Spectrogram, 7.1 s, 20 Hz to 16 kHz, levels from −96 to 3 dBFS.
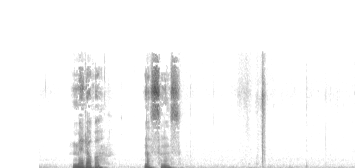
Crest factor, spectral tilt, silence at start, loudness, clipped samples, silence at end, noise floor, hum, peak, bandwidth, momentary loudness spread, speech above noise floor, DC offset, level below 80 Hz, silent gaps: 26 dB; -3.5 dB/octave; 1.45 s; -36 LUFS; under 0.1%; 1.85 s; -79 dBFS; none; -18 dBFS; 11 kHz; 21 LU; 43 dB; under 0.1%; -62 dBFS; none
